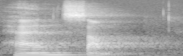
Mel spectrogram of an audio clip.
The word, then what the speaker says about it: handsome: so it's hand and the D is not pronounced it's silent so it's h a n s o m e handsome the D is not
